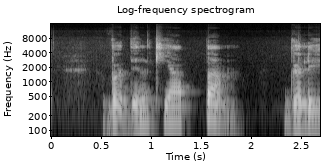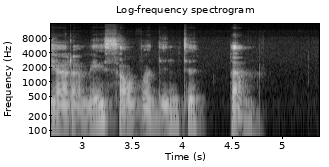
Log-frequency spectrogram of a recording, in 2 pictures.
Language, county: Lithuanian, Šiauliai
